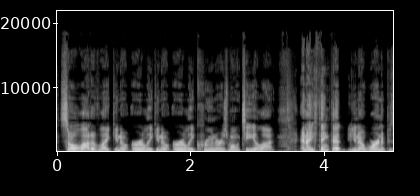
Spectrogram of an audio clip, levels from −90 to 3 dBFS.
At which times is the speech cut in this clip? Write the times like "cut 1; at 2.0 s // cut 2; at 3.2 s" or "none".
cut 1; at 1.5 s // cut 2; at 2.7 s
